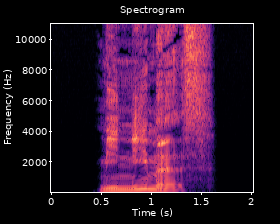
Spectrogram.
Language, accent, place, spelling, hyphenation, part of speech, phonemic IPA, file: German, Germany, Berlin, minimes, mi‧ni‧mes, adjective, /miˈniːməs/, De-minimes.ogg
- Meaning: strong/mixed nominative/accusative neuter singular of minim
